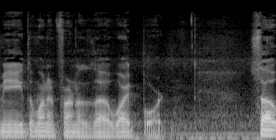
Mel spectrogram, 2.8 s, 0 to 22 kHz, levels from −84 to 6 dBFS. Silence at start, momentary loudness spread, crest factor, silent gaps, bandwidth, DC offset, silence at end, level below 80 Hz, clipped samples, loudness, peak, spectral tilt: 0 s; 19 LU; 18 dB; none; 16.5 kHz; under 0.1%; 0 s; -32 dBFS; under 0.1%; -19 LUFS; 0 dBFS; -7 dB/octave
